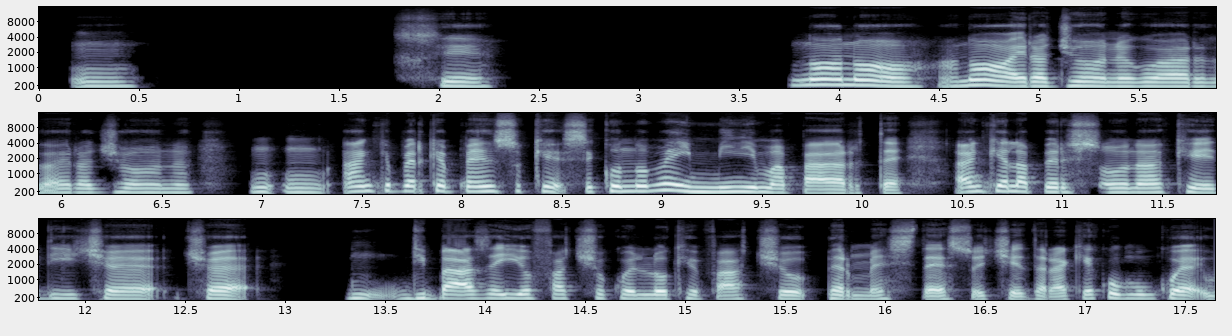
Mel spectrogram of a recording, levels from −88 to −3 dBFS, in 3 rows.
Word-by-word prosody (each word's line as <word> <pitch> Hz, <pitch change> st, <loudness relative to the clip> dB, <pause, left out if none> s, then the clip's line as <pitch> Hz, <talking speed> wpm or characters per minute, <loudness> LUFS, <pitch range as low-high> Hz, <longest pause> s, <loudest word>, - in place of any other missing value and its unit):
Mh. 185 Hz, 0 st, -6 dB, 1.2 s
Sì. 180 Hz, -2 st, -4 dB, 1.5 s
No, 240 Hz, +2 st, +4 dB
no. 200 Hz, -7 st, +3 dB
Ah, 190 Hz, -, -7 dB
no, 230 Hz, 0 st, +5 dB
hai 185 Hz, -, +5 dB
ragione, 185 Hz, -1 st, +1 dB
guarda. 175 Hz, -1 st, 0 dB
Hai 170 Hz, -, -1 dB
ragione. 175 Hz, 0 st, -3 dB, 0.3 s
Mh-mh. 185 Hz, -3 st, -5 dB
Anche 225 Hz, +4 st, 0 dB
perché 230 Hz, 0 st, +1 dB
penso 220 Hz, +2 st, +1 dB
che, 220 Hz, -2 st, -1 dB
secondo 225 Hz, +3 st, +1 dB
me, 265 Hz, +1 st, +4 dB
in 215 Hz, -4 st, +4 dB
minima 195 Hz, -4 st, +3 dB
parte, 150 Hz, -3 st, +2 dB, 0.2 s
anche 220 Hz, +4 st, +2 dB
la 215 Hz, -2 st, +3 dB
persona 180 Hz, -2 st, +1 dB
che 170 Hz, -4 st, 0 dB
dice: 165 Hz, -2 st, -2 dB
"Cioè, 165 Hz, -2 st, +2 dB, 0.5 s
mhmm, 175 Hz, -2 st, -7 dB
di 180 Hz, +2 st, -3 dB
base 170 Hz, 0 st, +3 dB
io 175 Hz, 0 st, +1 dB
faccio 175 Hz, 0 st, -5 dB
quello 165 Hz, -1 st, +1 dB
che 165 Hz, 0 st, -7 dB
faccio 155 Hz, 0 st, -2 dB
per 165 Hz, -3 st, 0 dB
me 150 Hz, 0 st, -5 dB
stesso", 135 Hz, -3 st, -2 dB
eccetera, 130 Hz, -2 st, -2 dB
che 170 Hz, -, -2 dB
comunque 170 Hz, -2 st, 0 dB
u 135 Hz, -, -5 dB
180 Hz, 145 wpm, -17 LUFS, 165-195 Hz, 1.5 s, no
